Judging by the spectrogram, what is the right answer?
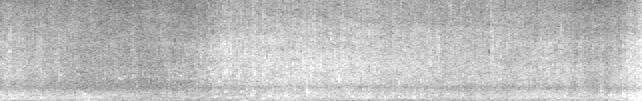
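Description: Sea water washing against the rocks of a breakwater: a steady, even wash of water with no breaks.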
